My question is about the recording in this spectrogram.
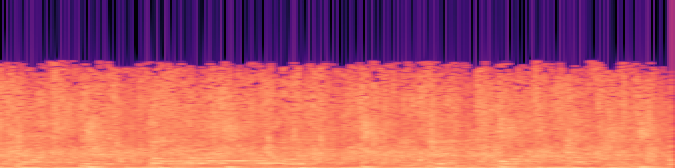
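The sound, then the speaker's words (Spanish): A loud, steady burst of crowd applause fills the whole stretch, dense and continuous, with some faint tonal sounds running underneath. “Me ha encantado la paradilla de los aplausos.”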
